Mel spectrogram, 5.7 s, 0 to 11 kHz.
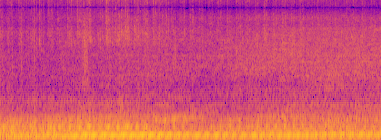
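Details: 1973 AMC Jeep CJ5 idling: even regular low chug about three and a half beats a second, no stumbles or misses; running nice and strong, healthy idle.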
